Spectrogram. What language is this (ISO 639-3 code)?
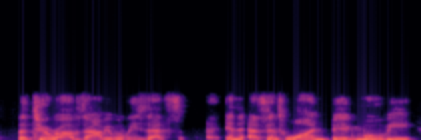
eng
